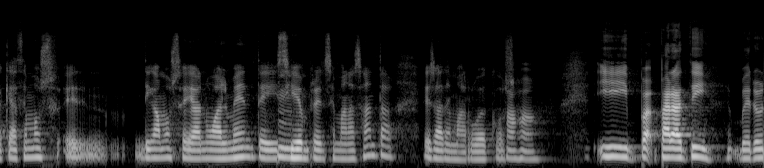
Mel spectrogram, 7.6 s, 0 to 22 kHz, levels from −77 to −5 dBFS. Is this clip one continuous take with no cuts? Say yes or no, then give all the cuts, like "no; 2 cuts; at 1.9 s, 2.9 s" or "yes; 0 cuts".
yes; 0 cuts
